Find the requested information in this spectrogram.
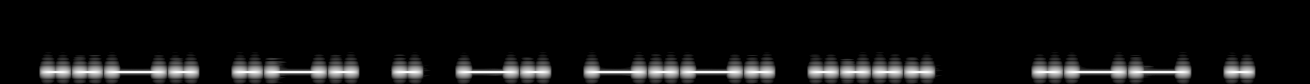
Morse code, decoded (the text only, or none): FRENCH WE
